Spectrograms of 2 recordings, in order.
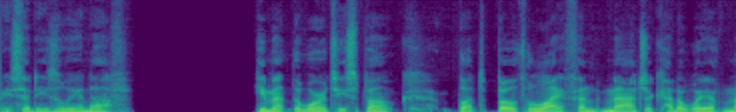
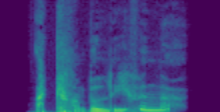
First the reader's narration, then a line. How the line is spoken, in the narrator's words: she whispered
